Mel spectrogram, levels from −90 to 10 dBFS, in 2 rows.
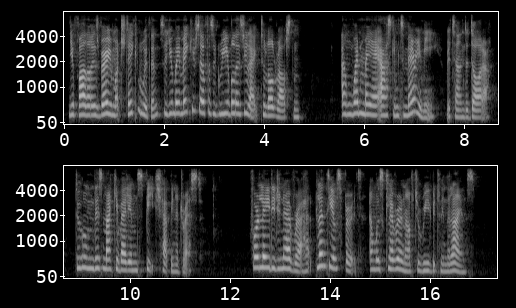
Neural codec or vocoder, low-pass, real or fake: vocoder, 22.05 kHz, 80 mel bands, HiFi-GAN; 7.2 kHz; fake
